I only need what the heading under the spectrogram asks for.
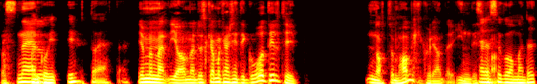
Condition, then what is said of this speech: No condition.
